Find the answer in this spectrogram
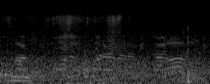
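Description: Distant calls and shouts of players and coaches across an open pitch, with wind on the microphone and two sharp thumps of a football being kicked, one at the start and one near the end.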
